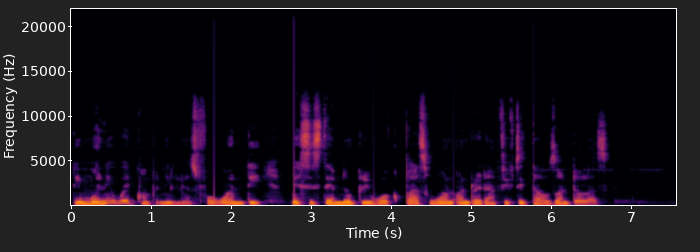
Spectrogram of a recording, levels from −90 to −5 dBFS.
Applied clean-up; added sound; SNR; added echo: none; none; none; none.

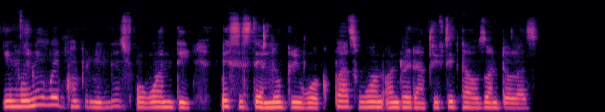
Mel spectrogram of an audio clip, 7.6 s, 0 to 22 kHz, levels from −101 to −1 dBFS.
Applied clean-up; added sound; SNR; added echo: neural mask model Resemble Enhance denoiser.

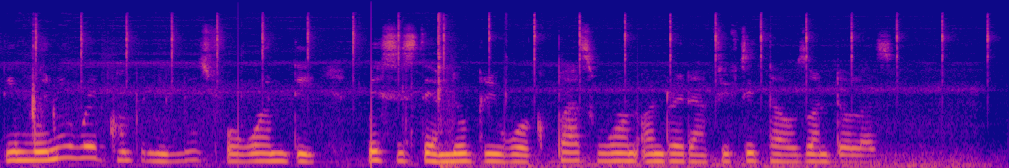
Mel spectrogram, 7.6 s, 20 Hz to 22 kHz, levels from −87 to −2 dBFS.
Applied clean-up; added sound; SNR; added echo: none; Fire; 13 dB; none.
